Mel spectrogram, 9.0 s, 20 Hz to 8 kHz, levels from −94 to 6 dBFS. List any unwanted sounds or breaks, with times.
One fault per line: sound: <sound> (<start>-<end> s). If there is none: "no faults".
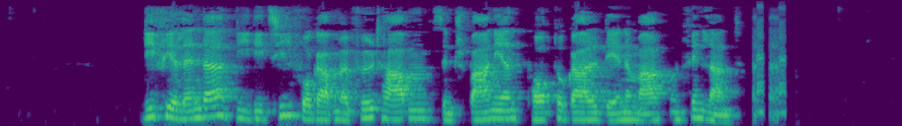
sound: laugh (7.5-7.9 s)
